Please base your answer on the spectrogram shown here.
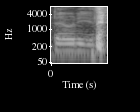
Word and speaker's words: Doty: I think it's actually pronounced Dowdy, but Doty.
